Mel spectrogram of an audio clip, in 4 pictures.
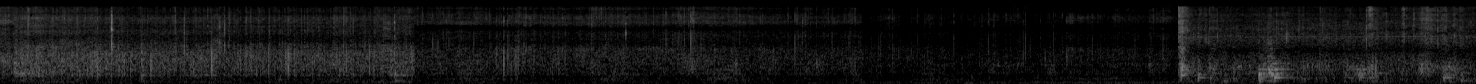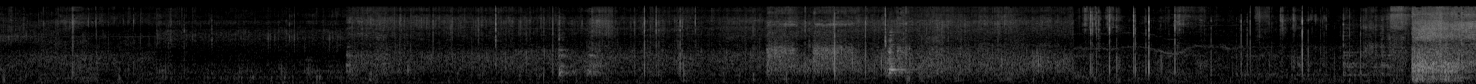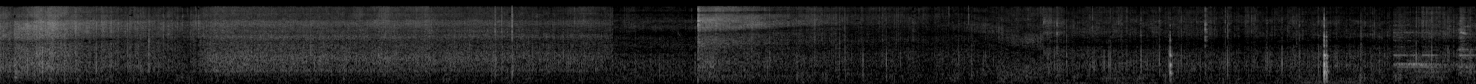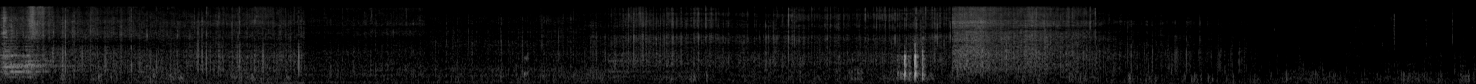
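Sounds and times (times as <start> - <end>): vegetables sizzling on a griddle: 0.0 - 57.0.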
